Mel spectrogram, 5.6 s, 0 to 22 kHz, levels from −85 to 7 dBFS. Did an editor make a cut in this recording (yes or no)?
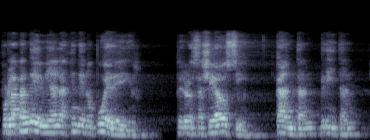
no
